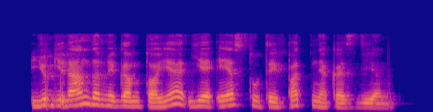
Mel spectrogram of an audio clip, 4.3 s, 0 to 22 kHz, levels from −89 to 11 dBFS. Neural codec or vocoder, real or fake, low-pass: none; real; 7.2 kHz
